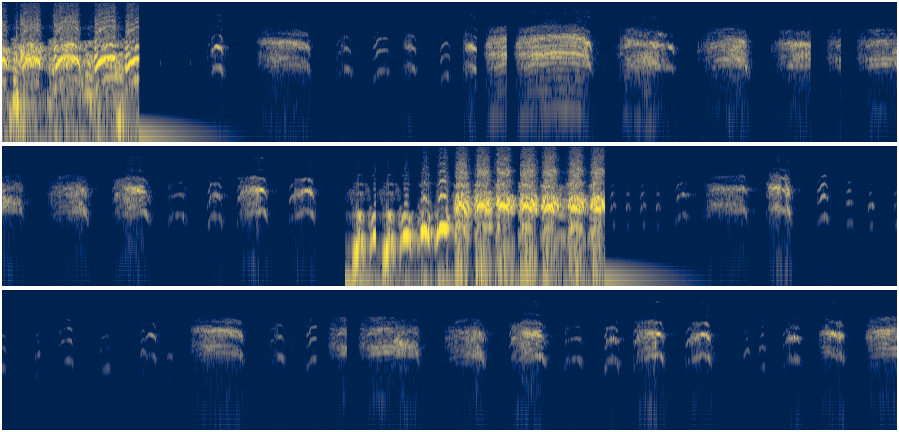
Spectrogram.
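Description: A chimpanzee hoots and screams loudly in bursts.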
